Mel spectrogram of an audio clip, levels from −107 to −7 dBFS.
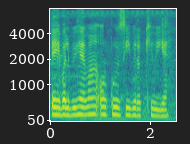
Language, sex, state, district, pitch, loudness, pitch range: Hindi, female, Haryana, Jhajjar, 195 Hz, -17 LUFS, 185-200 Hz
